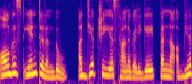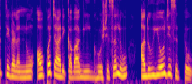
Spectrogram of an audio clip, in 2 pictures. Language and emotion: Kannada, neutral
